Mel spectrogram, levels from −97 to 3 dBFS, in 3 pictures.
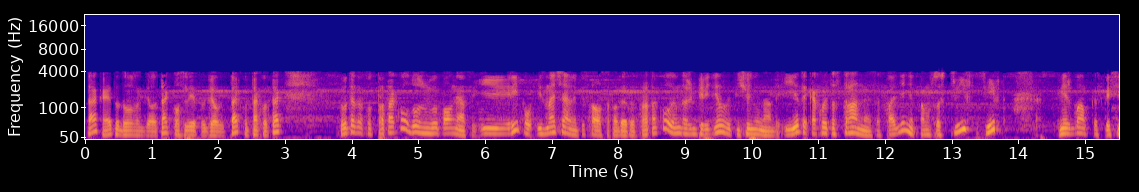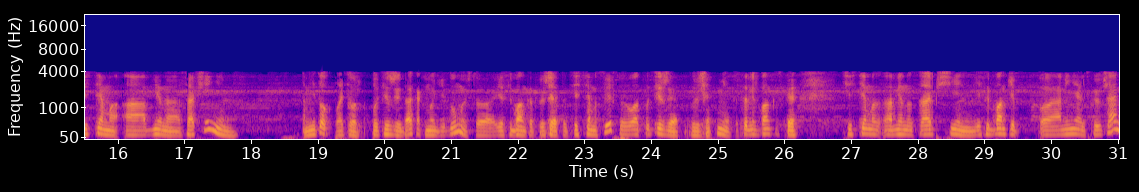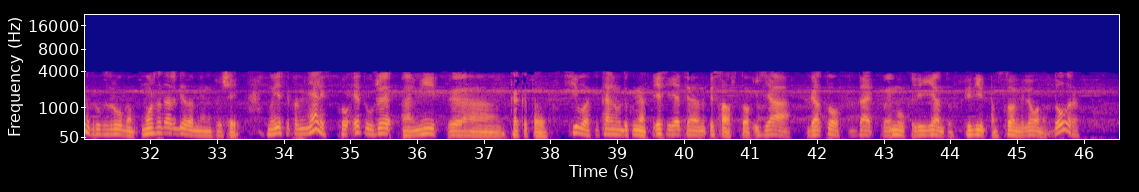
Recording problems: garbled, watery; badly; nothing above 4 kHz
echo of what is said; faint; throughout; 510 ms later, 20 dB below the speech

